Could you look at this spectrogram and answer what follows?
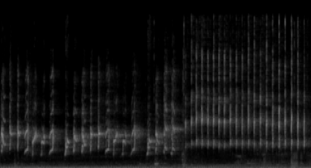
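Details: Long-tailed shrike song used to encourage a lazy shrike to sing: a rapid, twisting warble of mixed high notes, shifting midway into a quick, steady rattle of sharp repeated strokes.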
